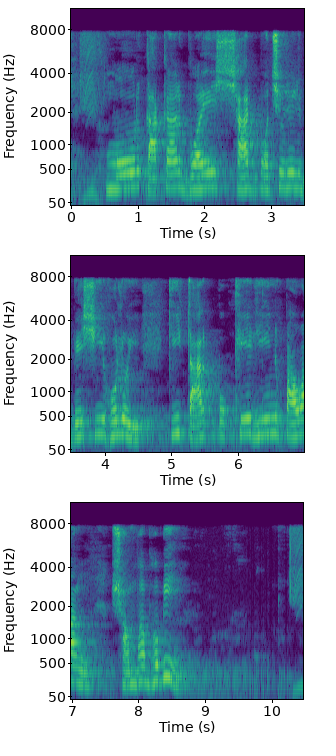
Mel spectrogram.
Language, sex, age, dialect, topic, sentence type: Bengali, female, 60-100, Rajbangshi, banking, statement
